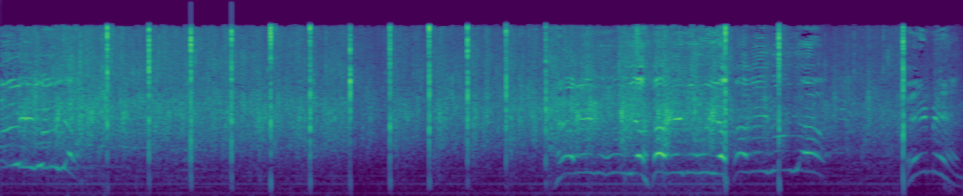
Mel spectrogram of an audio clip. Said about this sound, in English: Hey, man, let's clap our hands for the Word of the Lord, shall we?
